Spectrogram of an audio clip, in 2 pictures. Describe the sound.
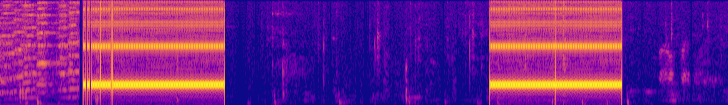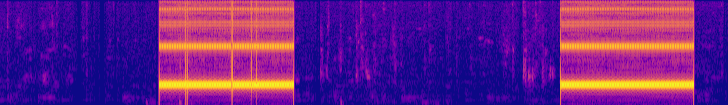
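A telephone ringback tone plays while a call is being transferred to an extension: four steady electronic rings, each about two seconds long, separated by roughly four-second silences, with no talk during the rings.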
